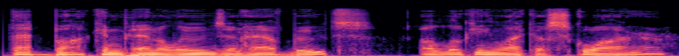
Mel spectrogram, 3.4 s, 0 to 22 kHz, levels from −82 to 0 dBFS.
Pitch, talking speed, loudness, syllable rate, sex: 110 Hz, 195 wpm, -16 LUFS, 5.2 syllables/s, male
